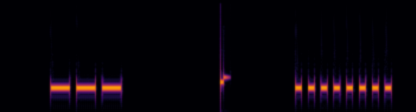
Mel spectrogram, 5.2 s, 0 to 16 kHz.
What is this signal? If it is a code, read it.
Morse code, heard as a keyed tone, about 15 wpm, 700 Hz. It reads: O <HH>
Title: Single Character (Letter:Number:Punctuation:Prosign) 15wpm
